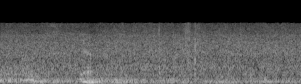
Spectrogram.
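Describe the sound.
Steady rain falls throughout as a continuous, dense hiss with a faint low rumble beneath it, holding even loudness from start to end with no voices.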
